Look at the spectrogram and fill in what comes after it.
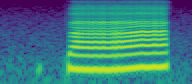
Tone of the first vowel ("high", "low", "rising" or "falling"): rising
